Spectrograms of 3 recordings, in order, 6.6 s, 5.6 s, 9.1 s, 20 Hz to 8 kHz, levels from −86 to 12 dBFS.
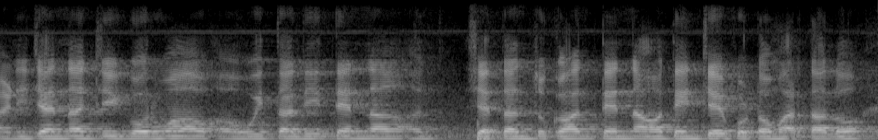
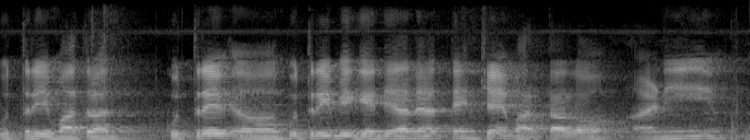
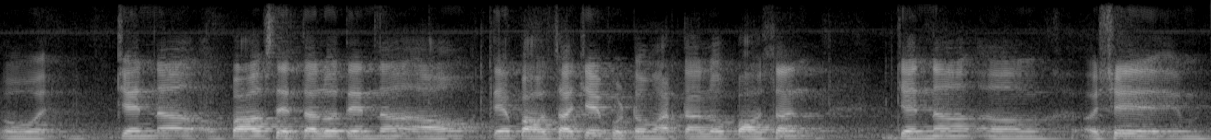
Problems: background sounds at intervals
